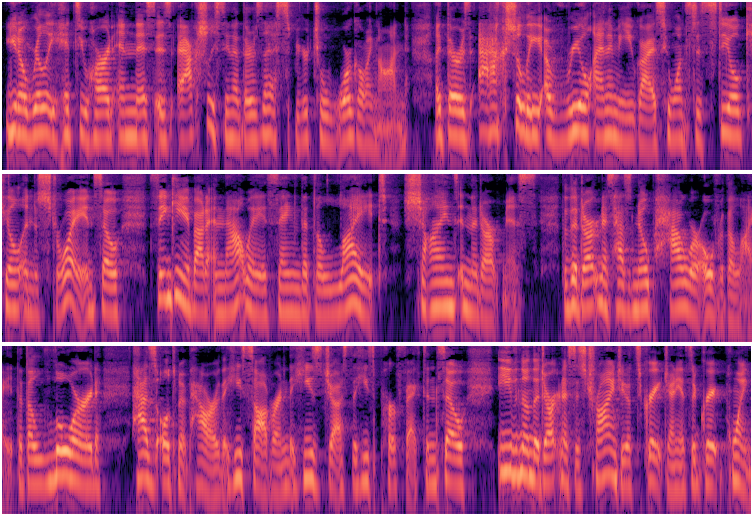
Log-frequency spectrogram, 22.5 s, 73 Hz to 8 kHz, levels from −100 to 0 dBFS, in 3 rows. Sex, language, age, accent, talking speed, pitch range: female, English, 20-39, American, 245 wpm, 165-200 Hz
